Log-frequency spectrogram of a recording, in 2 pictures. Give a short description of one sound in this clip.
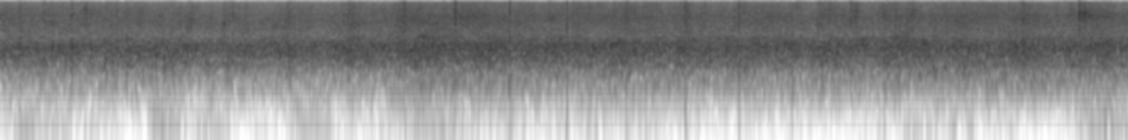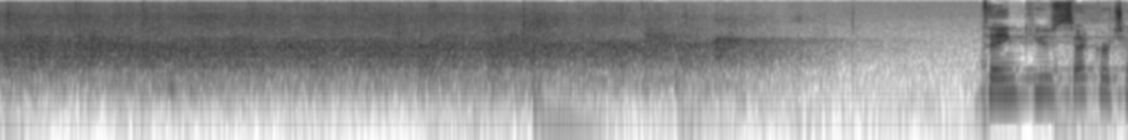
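A large crowd applauds in a big echoing hall, then the applause fades out.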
